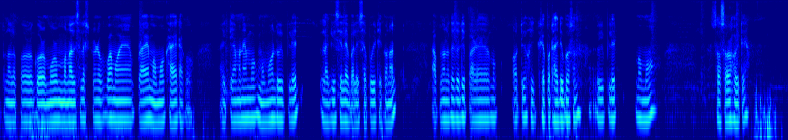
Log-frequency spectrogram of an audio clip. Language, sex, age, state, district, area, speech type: Assamese, male, 18-30, Assam, Majuli, urban, spontaneous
